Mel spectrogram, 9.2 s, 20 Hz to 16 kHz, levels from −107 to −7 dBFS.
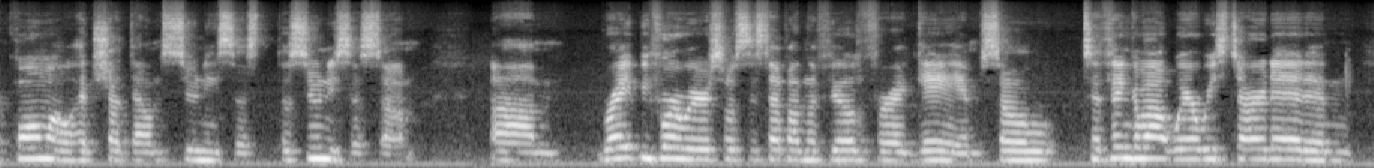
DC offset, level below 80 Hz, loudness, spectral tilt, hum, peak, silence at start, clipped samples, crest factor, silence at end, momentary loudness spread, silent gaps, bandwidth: under 0.1%; -62 dBFS; -18 LUFS; -3 dB/octave; none; -4 dBFS; 0 s; under 0.1%; 16 dB; 0.15 s; 7 LU; none; 15.5 kHz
